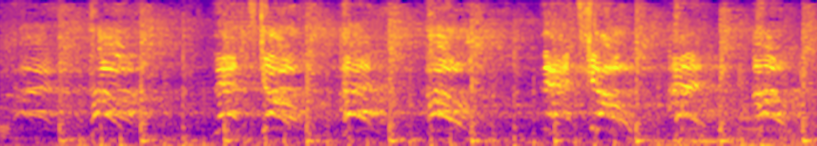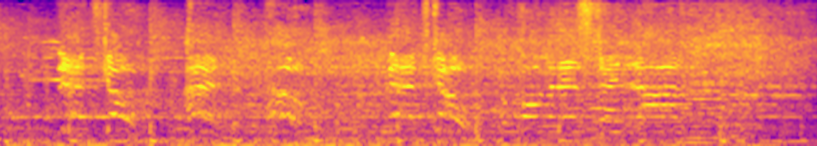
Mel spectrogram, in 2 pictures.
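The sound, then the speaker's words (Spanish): Loud, driving punk rock from a New York band with a crowd of voices yelling the chant "Hey Ho, Let's Go" in rhythm, the shouts repeating over thrashing guitars and pounding drums that fill the whole stretch. “Y su grito de guerra, Hey Ho, Let's Go.”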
